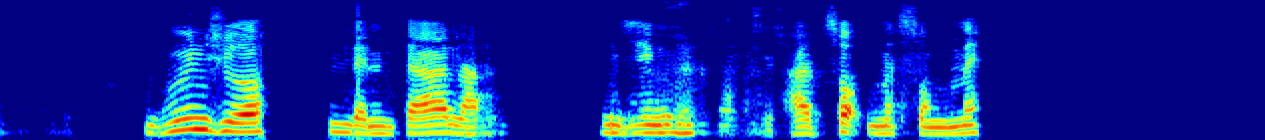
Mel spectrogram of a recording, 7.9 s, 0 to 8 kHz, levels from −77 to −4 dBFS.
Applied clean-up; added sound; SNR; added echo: neural mask model Resemble Enhance denoiser.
